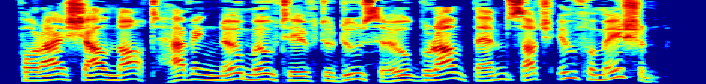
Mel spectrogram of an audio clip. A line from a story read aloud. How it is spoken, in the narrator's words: he boomed out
